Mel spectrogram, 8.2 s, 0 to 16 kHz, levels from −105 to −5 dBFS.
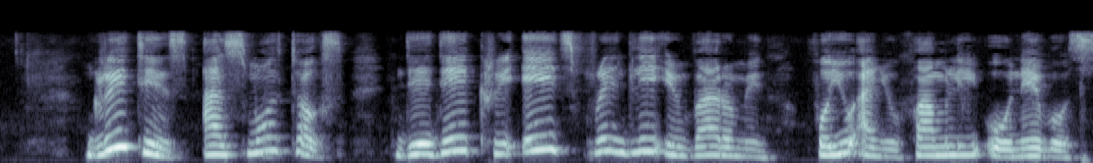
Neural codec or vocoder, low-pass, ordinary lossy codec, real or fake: none; 7.2 kHz; MP3, 64 kbps; real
